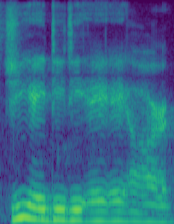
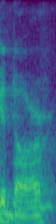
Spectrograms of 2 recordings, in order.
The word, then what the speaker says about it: Gaddaar: It's Gaddaar. Gaddaar. I don't know how to pronounce it. Yes, it's Gaddaar.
